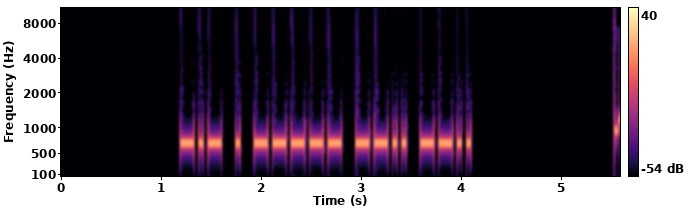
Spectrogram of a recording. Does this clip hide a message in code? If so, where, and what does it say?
Yes: Morse code from 1.2 to 4.1 s, heard as a keyed tone, about 23 wpm, 700 Hz. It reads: KE0ZZ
